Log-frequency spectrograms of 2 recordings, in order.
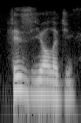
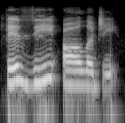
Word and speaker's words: physiology: Physiology. Good. So you actually do have to pronounce this I. And it's one of the rare times where it's being pronounced like E. Physiology.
